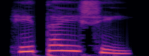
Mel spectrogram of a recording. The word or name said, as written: ಹತ್ತಿಸು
